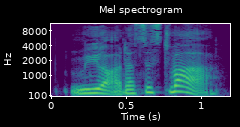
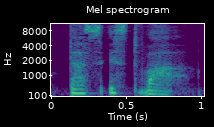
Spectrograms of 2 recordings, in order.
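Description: First: Said in the usual way. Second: Softer, half-murmured confession; murmured admission. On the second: A narrator's reading. Shamefaced maid confesses to Espen from the sack, murmuring. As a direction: murmur it softly. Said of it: "murmelte sie".

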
